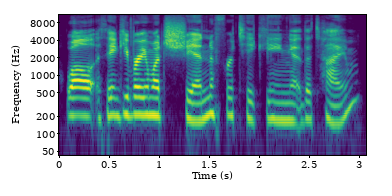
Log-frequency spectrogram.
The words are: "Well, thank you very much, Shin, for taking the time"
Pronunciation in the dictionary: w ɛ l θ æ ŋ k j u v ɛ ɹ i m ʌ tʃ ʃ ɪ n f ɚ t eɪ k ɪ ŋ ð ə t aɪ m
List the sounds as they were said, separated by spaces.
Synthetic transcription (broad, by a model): w ɛ l θ æ ŋ k j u v ɛ ɹ i m ʌ tʃ ʃ ɪ n f ɚ t eɪ k ɪ ŋ ð ə t aɪ m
